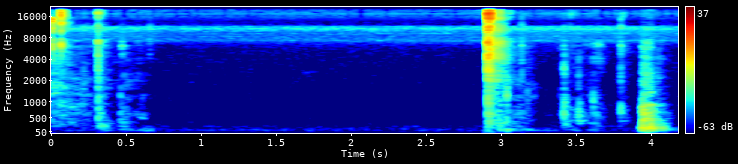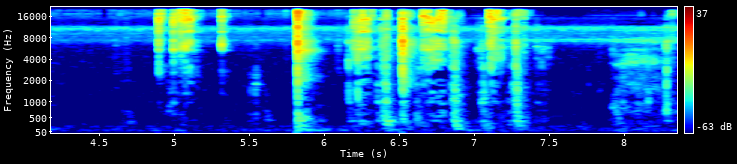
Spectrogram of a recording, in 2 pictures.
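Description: Short bursts of ratchet clicking come from loosening the master cylinder clamp on a motorcycle handlebar, quiet and close, separated by pauses of near silence.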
